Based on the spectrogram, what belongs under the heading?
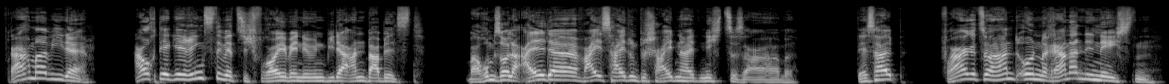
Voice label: Dialekt Hessisch

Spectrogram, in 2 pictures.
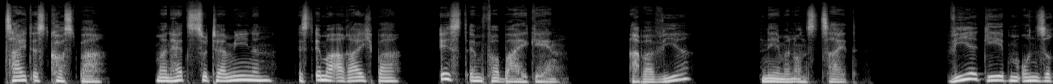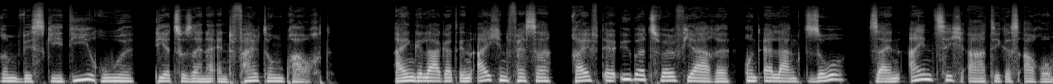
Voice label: Sanft

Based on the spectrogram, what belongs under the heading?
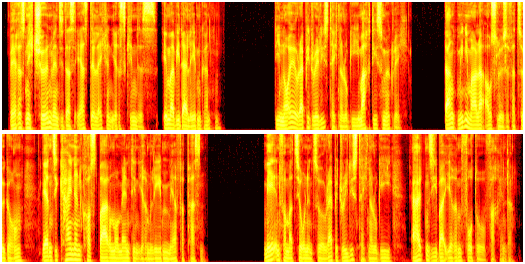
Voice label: freundlich

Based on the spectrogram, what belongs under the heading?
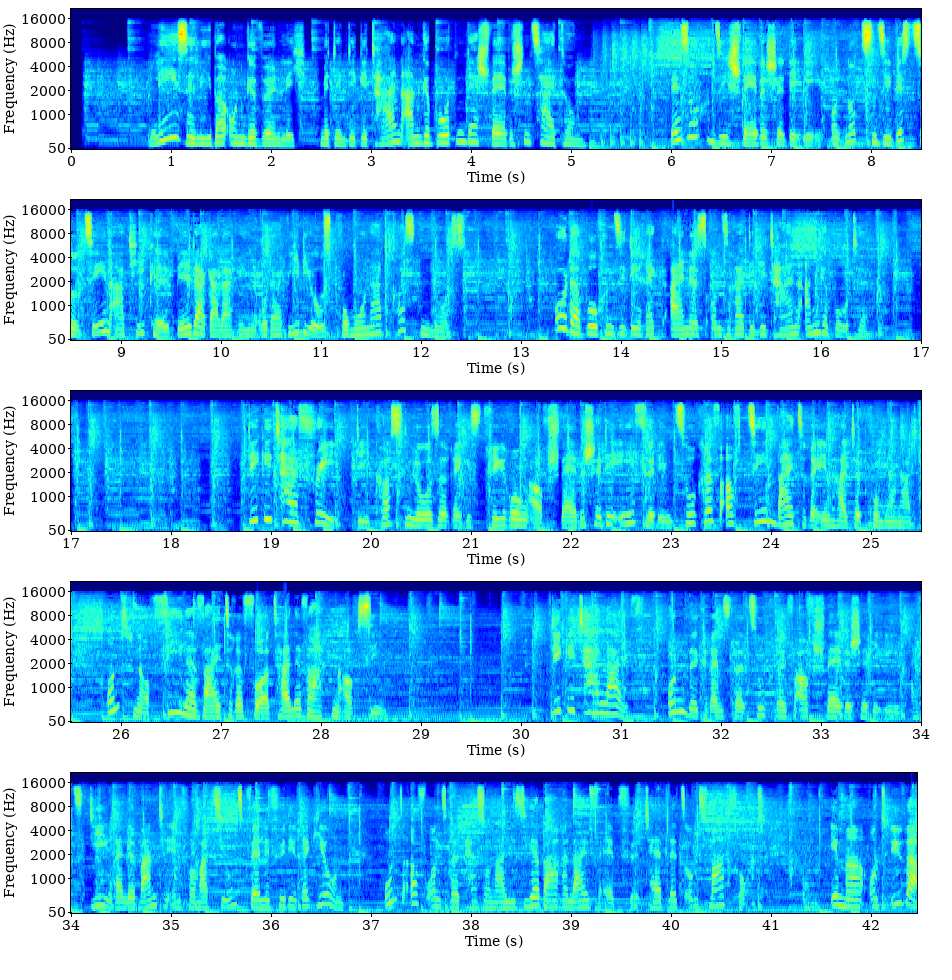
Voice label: Fremdtake Warm

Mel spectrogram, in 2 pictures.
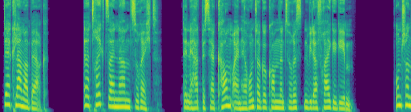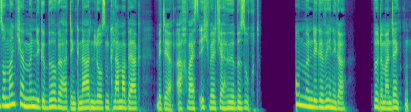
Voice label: Kommentar Neutral

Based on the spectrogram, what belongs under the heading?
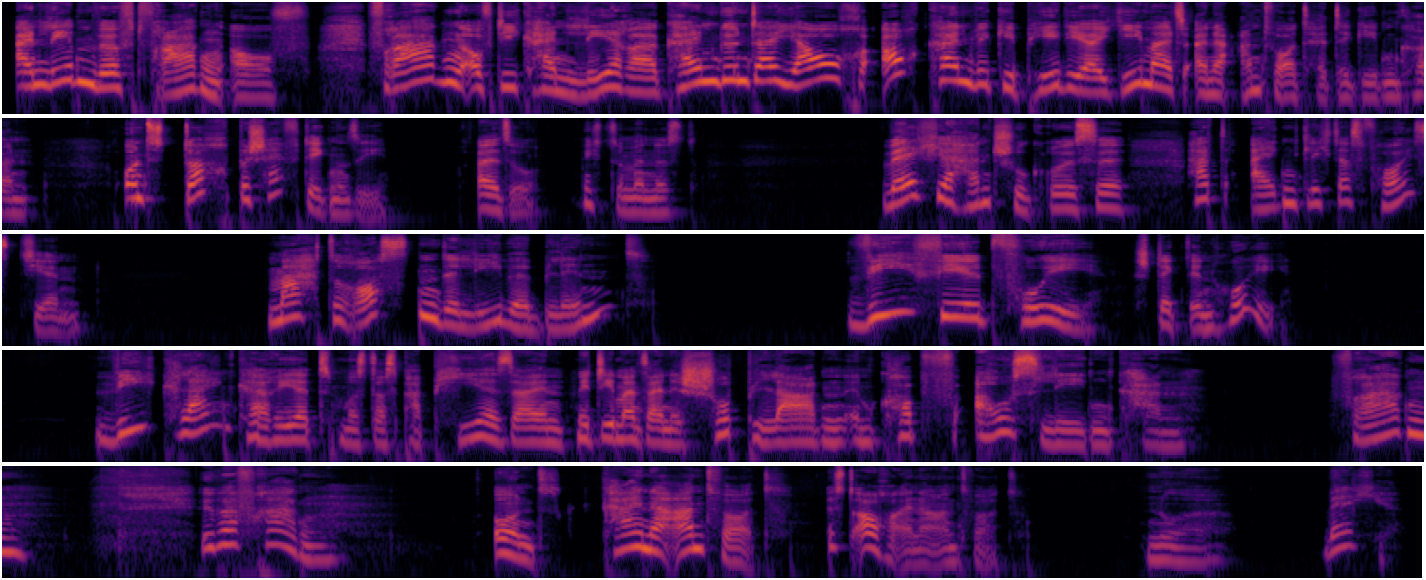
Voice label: Schauspiel Dynamisch

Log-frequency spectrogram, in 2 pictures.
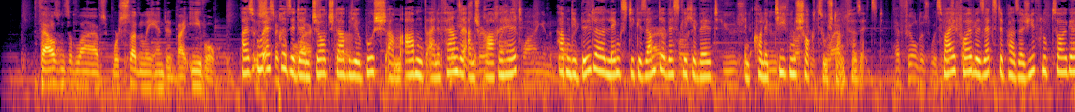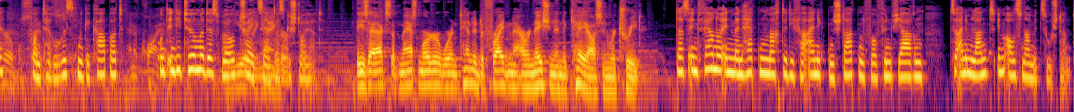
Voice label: Kommentar Neutral

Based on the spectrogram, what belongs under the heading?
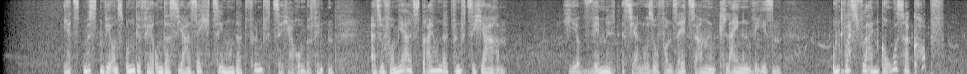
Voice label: Audioguide Geheimnisvoll; Fremdtake

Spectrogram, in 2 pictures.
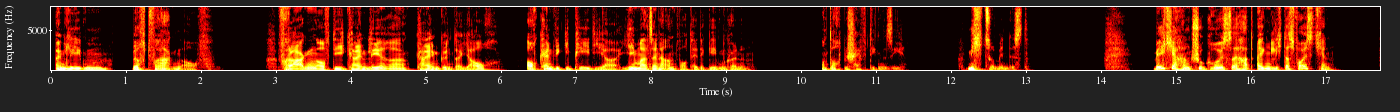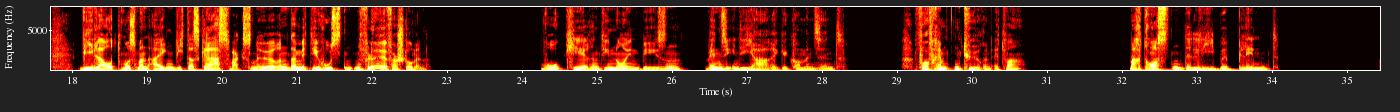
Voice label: Schauspiel, Witzig

